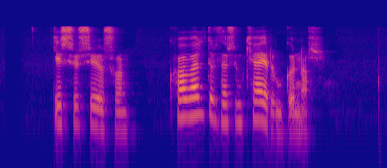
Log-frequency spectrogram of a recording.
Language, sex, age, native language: Icelandic, female, 30-39, Icelandic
